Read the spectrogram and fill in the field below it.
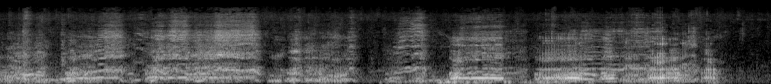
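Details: Cambodian black pigs, Chrouk Kandorl, a mother with her piglets on a farm: rough grunts and squeals in clustered bursts with short nasal whines, pausing briefly between groups.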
